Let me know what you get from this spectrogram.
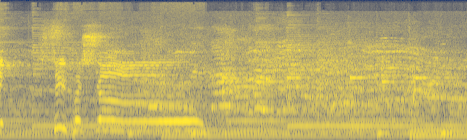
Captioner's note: chatter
